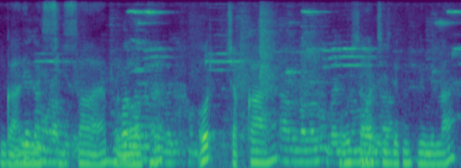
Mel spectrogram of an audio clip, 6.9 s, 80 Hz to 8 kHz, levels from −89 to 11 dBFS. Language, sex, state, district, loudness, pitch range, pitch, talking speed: Hindi, male, Bihar, Araria, -20 LUFS, 140-155 Hz, 145 Hz, 145 wpm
